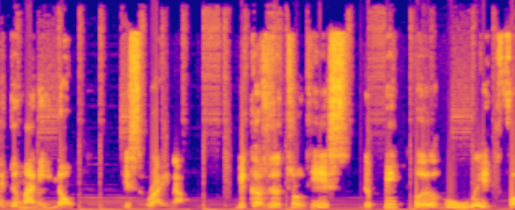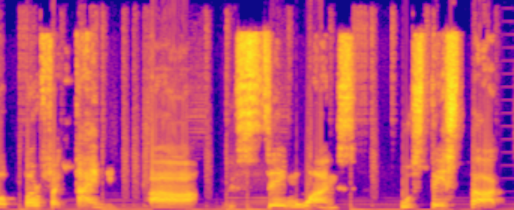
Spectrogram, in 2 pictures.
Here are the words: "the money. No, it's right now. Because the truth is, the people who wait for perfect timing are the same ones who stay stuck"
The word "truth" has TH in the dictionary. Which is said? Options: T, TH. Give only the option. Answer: T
